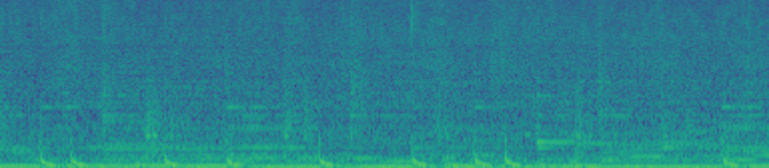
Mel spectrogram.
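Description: Jaggery melting into grated coconut in a pan over low-to-medium heat for modak filling, a constant hissing sizzle under a low hum, with rhythmic stirring scrapes roughly twice a second, no talking.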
